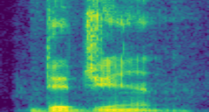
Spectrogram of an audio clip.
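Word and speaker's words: Djinn: Oh, the D is silent. Okay, Din.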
